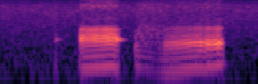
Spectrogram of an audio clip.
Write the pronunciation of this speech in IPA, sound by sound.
ʔ a ʔ v œ

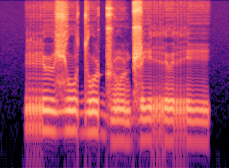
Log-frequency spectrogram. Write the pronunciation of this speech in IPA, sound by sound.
r ʉ˥ ʑ u˥ d u˥ ɖ͡ʐ ũ˧ ɖ͡ʐ i˥ r ɨ˥ r i˥

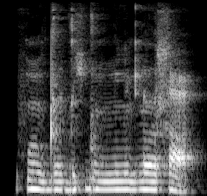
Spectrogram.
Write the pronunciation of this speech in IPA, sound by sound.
f ũː ɡ d ɹ ɘ ɡ ə ç ɡ u nː ĩː ɖ n əː ɬ æ

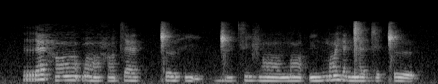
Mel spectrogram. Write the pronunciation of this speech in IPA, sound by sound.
r æ h ɑ̃ː ɓ ɑ̃ː h ɑ̃ t͡s æ | ǀ ø h i | ɡ͡ǀ y t͡s i v ɑ̃ː ŋ͡m ɑ̃ː ʔ ĩː ŋ͡m ɑ̃ j æ ŋ͡ǀ æ d͡z ø ǀ ø

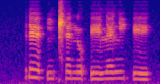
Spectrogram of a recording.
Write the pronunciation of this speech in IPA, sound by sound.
ɾ ɛ ʔ ĩ ǁ ɛ n o ʔ e l ɛ l i ʔ e

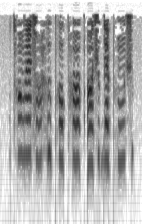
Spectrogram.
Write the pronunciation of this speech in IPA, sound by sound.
tʰ ɔ̃ v æ̃ s ɑ̤ h ʊ pʰ ɔ pʰ ɑ̃ qʼ ɔ̃ ʃ ʊ ɡ æ pʰ ũ ʃ

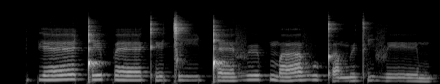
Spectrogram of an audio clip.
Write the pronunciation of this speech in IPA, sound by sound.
pʲ ɛː ǃ ɪ p ɛː kʼ ɪ ǀ iː ǃ ɛ v ʏː p m ɐː v u kʼ ɐ m ʏ tʼ i v ɪː m

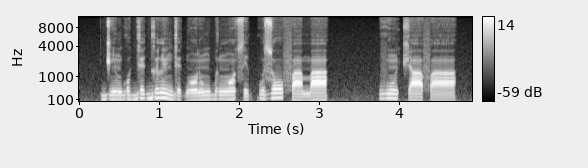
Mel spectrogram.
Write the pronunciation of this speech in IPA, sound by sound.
d͡ʒ ĩ˧ ɡʷ i˧ ɡ e˦ ɡ ɨ˦ l ĩ˧ ɡ e˨ ɡ ɔ̃˨ ɾ ũ˧ ɡ͡b ə˧ ŋ ɔ̃˧ s i˨ kʷ ɨ˧ z oː˦ f aː˨ m a˧ | v ũ˧ t͡ʃ aː˨ f aː˨

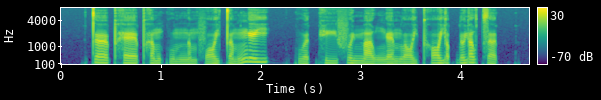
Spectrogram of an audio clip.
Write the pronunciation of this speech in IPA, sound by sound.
t̪ œː˧ pʰ ɛː˨ pʰ ɐ˨ m kʷ ɐ˨ m n̪ ɐ˨˩ m f ɔː˨ j t̪ ɐ˨˥ m ŋ e˥ j | kʷ œː˨˥ t̚ h iː˨˧ f ɵ˧ ɥ m aː˨ w ŋ ɛː˨ m l ɔː˨˩ j pʰ ɔː˧ j ɐ˨˥ p̚ l ɵ˥ ɥ ɐ˥ w t͡s ɐ˨˥ t̚

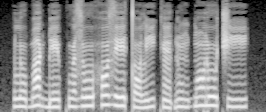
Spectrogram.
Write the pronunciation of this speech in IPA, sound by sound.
l o˨ b a˦˨ ɡ͡b eː˨ kʷ a˧ z oː˧ h ɔ˦ z eː˧ t ɔ˨ l iː˧ k ɛ̃˨ ɗ ũ˧ ɡ͡b ɔ̃˦ ɾ oː˦ t͡ʃ iː˧

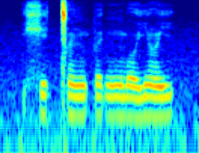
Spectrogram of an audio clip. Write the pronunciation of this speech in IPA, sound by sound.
xʲ e ǀ ɛ̃ ŋ p e ŋ͡m ʊ j ə̃ j

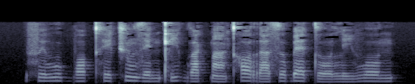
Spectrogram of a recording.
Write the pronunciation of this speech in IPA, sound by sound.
f ɪ˨ β u˨ b ɔ˨ kʰ ɪ˨ t͡ʃ ũ˦ z e˨ n kʼ i˦ ɡʷ a˨ k͡p ã˨ kʰ ɔ˦ r a˨ s ʊ˦ ɓ ɛ˦ t o˨ l i˨ β o˦ n

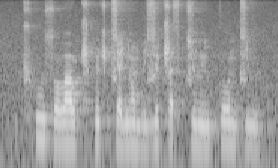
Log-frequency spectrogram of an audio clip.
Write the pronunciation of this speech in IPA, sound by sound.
ʈ͡ʂʰ u s u lˠ e lˠ ʈ͡ʂʰ ĩ ʂ t͡ɕ a ʎ ɔ̃ b e ʑ ɪ ʈ͡ʂ a s t͡ɕ ʊ lʲ ũ ʎ k o n t͡ɕ i n

